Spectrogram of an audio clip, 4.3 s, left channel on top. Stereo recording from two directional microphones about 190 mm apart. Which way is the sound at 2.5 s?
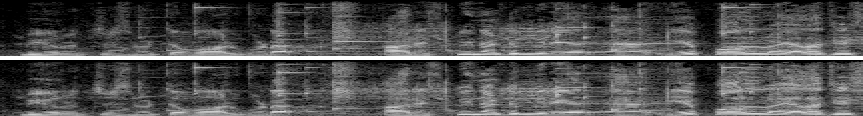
25° left (ahead or behind).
